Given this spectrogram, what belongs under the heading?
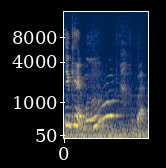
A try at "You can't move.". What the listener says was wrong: What if you said it not as a question? Almost like you can't move.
